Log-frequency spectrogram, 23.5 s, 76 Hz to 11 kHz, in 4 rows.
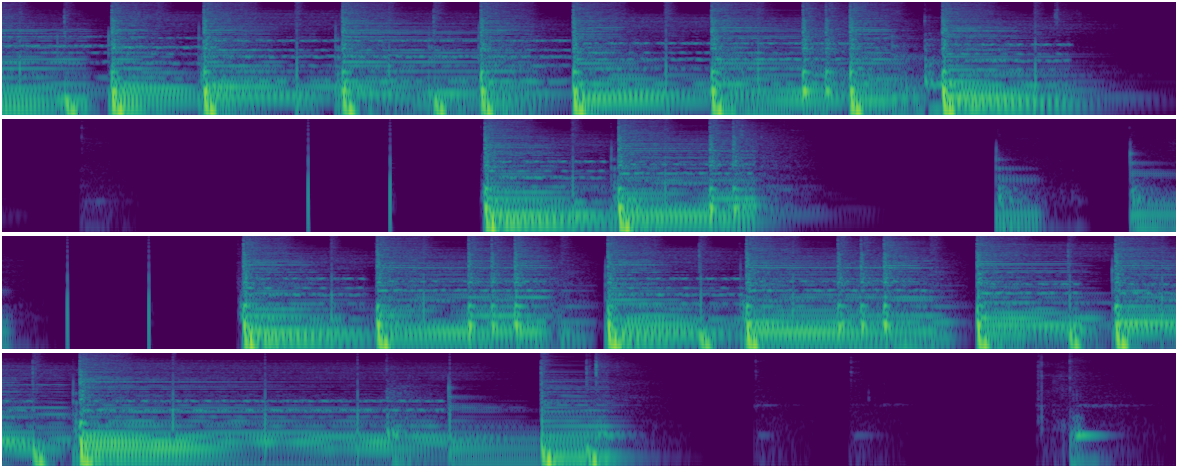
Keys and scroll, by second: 5.3 space, 7.2 F7, 9.6 space, 10.1 z, 20.6 space, 23.0 j.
